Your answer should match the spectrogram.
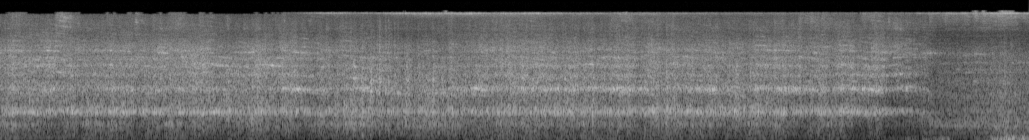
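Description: Amtrak passenger train cars passing at speed, a steady rush of wheels on rail with a steady whine running through it. The noise falls away about nine seconds in as the last car goes by.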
